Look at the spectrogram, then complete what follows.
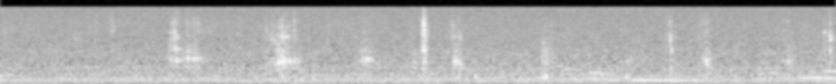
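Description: Close-miked chewing of a crispy breaded fried chicken wing: scattered sharp crunches and wet mouth clicks, the loudest crunch about three seconds in. A steady low hum runs underneath.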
